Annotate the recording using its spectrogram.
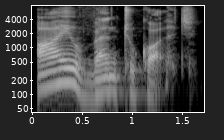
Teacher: तो इसमें मैंने आई के ऊपर जोर दिया, एम्फेसिस दिया, टोन को ऊपर उठा रहा हूँ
